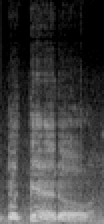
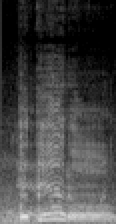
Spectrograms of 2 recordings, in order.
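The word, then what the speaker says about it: Botero: That is an original by Colombian artist Fernando Bero. Badero. Did I say it right? Okay, good. I work hard on that pronunciation.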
